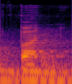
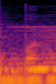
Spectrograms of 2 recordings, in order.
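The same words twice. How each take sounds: First: बन said with a short a vowel, as in the English bun; the right reading बन with a short uh sound; correct reading. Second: बुन said with an oo sound, as in put; the mistaken reading बुन with a rounded oo vowel; wrong reading. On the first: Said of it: "आ आएगा छोटा". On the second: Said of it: "तो इसे बुन नहीं पढ़ेंगे". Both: Shown as a demonstration.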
